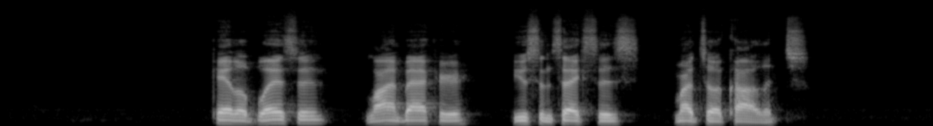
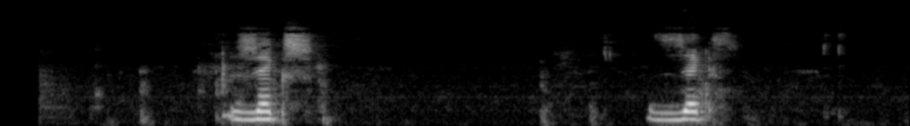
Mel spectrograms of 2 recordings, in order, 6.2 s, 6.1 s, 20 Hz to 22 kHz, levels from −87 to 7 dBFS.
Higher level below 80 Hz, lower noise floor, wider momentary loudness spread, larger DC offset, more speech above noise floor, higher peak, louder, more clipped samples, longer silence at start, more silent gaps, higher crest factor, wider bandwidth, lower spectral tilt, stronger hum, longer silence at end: second, -78 dBFS vs -72 dBFS; first, -84 dBFS vs -71 dBFS; second, 12 LU vs 22 LU; neither; first, 59 dB vs 53 dB; second, -8 dBFS vs -2 dBFS; second, -26 LUFS vs -19 LUFS; neither; about the same, 1.45 s vs 1.5 s; neither; about the same, 20 dB vs 24 dB; first, 13 kHz vs 8.8 kHz; about the same, -5 dB/octave vs -4 dB/octave; neither; second, 0.85 s vs 1.3 s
